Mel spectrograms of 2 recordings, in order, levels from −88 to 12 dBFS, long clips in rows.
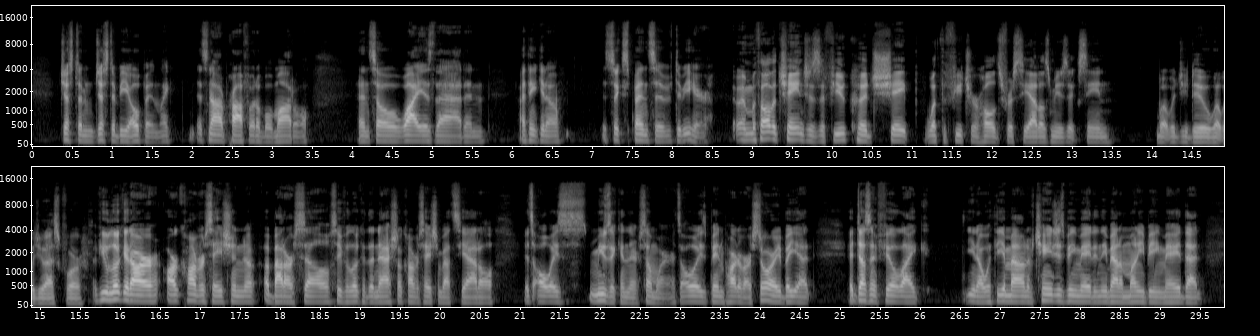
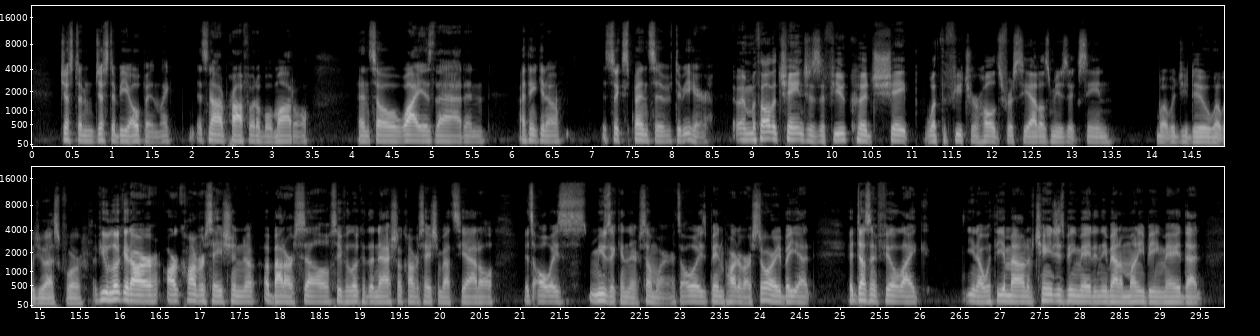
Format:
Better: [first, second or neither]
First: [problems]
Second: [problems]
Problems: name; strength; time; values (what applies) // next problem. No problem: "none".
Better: second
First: thin; very slightly; fading below 500 Hz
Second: none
